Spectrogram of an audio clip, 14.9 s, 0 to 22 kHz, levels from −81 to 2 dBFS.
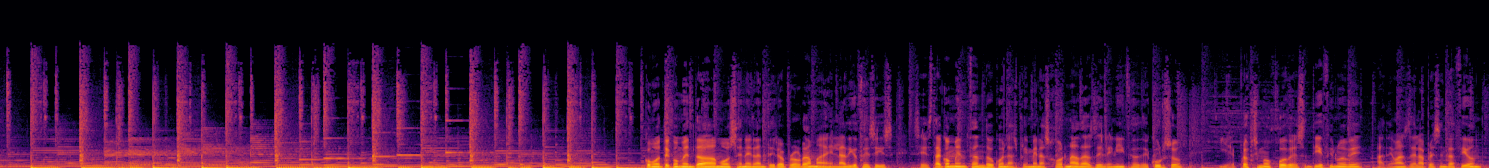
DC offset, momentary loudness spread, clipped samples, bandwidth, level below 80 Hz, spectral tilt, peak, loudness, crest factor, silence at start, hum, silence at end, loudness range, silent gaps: under 0.1%; 8 LU; under 0.1%; 16.5 kHz; -28 dBFS; -6 dB/octave; 0 dBFS; -20 LUFS; 18 dB; 0 s; none; 0 s; 5 LU; none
